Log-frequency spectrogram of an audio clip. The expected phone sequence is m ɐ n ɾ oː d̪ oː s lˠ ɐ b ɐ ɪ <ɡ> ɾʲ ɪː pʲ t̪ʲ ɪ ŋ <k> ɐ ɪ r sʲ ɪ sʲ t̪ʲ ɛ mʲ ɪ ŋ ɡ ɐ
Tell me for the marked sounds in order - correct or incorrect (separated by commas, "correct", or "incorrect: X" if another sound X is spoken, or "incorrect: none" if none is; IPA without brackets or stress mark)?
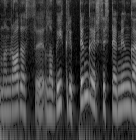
incorrect: k, incorrect: ɡ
